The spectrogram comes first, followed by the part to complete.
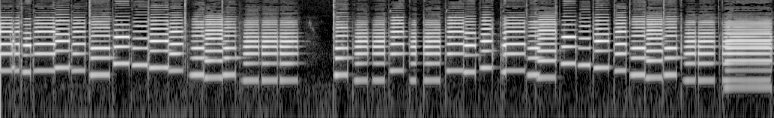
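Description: Concertina playing a simple jig melody in G major, one note at a time in quick phrases with a short break about four seconds in. It is a newly composed tune's last four bars being tried out, the call-and-response phrase repeated with a changed ending.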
